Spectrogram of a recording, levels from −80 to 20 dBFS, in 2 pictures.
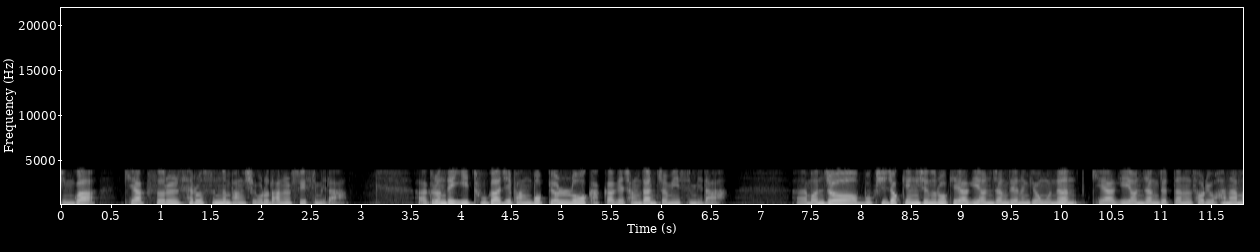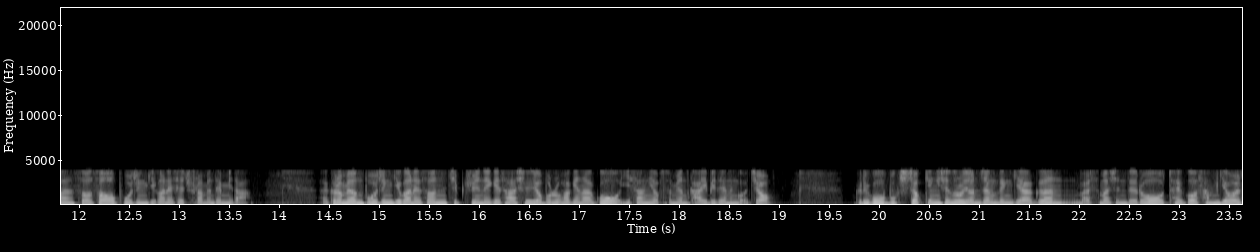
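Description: There are no technical faults in this speech clip.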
